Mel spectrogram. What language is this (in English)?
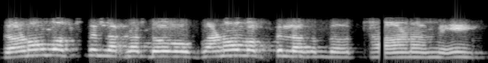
Sindhi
